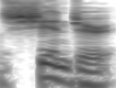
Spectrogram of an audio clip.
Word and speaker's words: Shinder: And my last name is spelled Schinder, S-H-I-N-D-E-R.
